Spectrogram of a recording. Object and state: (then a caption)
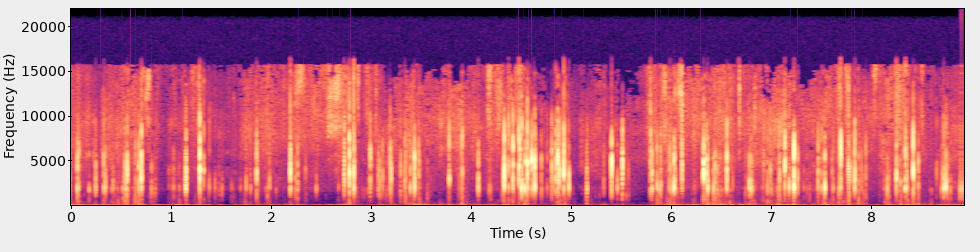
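Wooden balls. Small solid wooden balls are cupped between long-nailed hands, then rubbed and shaken together. The result is a dense, continuous run of quick, dry clicks and clacks with bright edges over a soft, low rumble. The clacks come in irregular bursts for the full nine seconds.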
